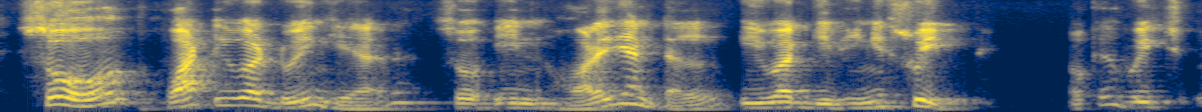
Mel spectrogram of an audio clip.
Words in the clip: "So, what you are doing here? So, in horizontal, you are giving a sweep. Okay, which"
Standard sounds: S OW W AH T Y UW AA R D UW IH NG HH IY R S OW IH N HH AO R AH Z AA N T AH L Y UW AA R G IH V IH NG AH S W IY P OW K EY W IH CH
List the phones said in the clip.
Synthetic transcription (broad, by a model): S OW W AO T Y UW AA R D UW IH NG HH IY R S OW IH N HH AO R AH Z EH N T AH L Y UW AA R G IH V IH NG AH S W IY P OW K EY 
